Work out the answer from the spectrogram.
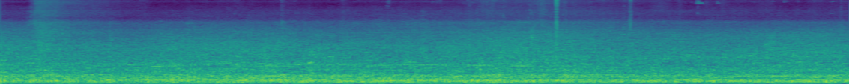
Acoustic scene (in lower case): subway station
